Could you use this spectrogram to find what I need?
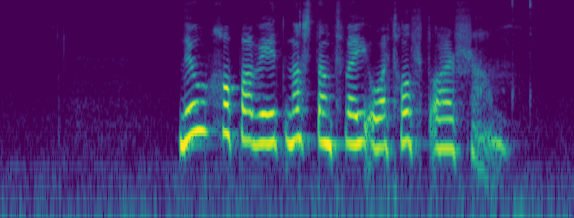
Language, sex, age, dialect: Faroese, female, 61+, Suðurstreymoy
